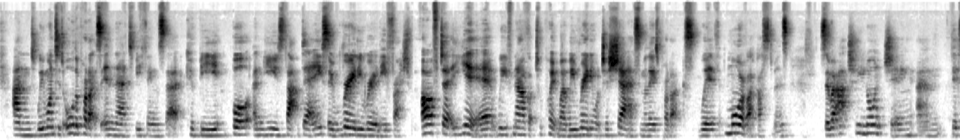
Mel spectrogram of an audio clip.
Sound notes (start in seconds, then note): none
